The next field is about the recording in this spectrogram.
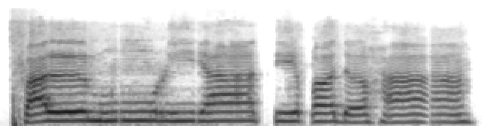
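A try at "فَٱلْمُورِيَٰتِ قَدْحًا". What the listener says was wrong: Nah, T-nya tipiskan dulu. Yati qadha. T-nya bunyinya sampai T sampai I. Jadi tadi setiap T itu nggak bunyi T gitu. Jadi fal muriyati qadha.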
